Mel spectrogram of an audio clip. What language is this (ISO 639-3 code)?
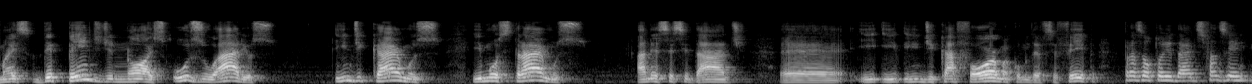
por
